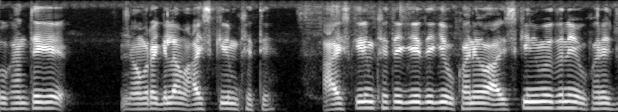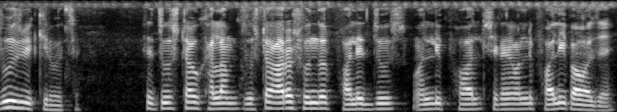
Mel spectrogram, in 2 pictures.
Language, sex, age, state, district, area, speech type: Bengali, male, 30-45, West Bengal, Birbhum, urban, spontaneous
